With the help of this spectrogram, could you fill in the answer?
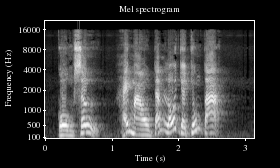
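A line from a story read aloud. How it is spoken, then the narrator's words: Shout from horseback. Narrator (Vietnamese): một cao thủ của Dương Gia Trang thúc ngựa tới hét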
